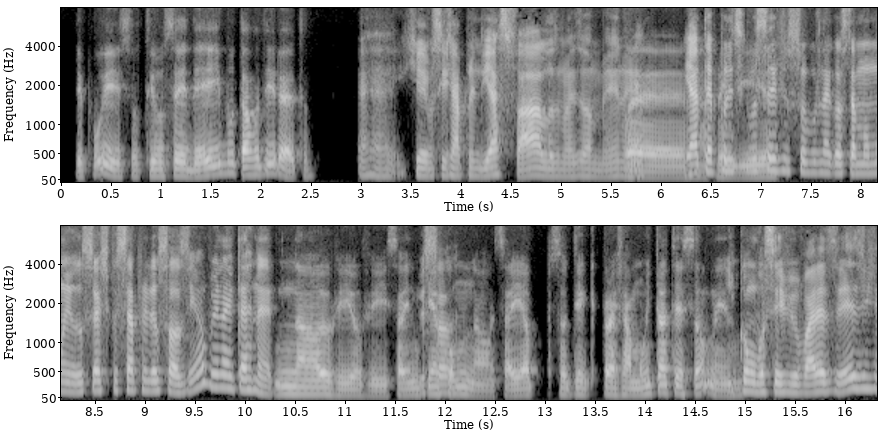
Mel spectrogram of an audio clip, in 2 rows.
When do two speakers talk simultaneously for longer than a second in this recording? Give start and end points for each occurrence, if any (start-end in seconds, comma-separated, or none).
5.6-7.2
